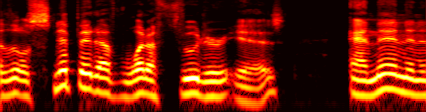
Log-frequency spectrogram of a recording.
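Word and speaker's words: foeder: so what is a fooder a it's a dutch word fooder pronounced food er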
